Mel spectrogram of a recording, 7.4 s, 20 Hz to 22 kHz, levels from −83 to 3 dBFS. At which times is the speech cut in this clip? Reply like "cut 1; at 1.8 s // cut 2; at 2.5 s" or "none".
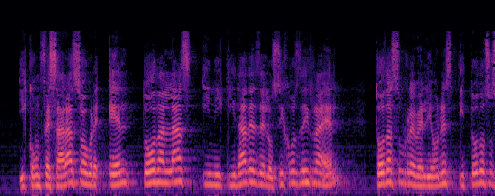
none

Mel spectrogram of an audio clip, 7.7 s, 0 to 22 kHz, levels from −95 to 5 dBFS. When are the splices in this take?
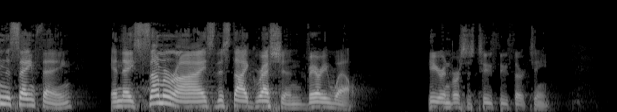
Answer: none

